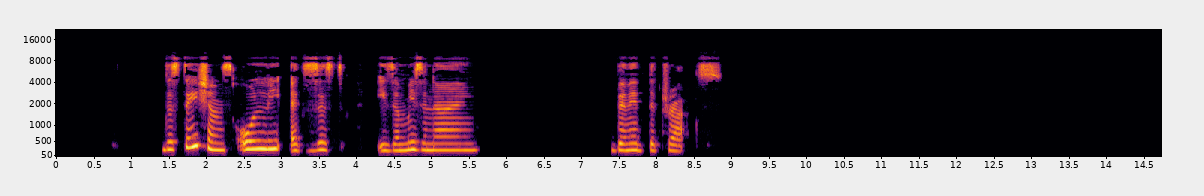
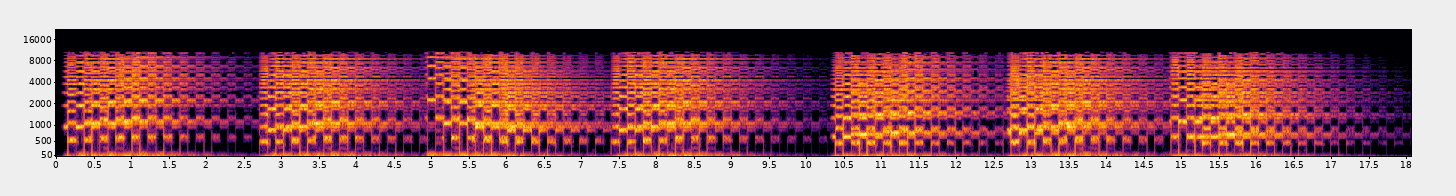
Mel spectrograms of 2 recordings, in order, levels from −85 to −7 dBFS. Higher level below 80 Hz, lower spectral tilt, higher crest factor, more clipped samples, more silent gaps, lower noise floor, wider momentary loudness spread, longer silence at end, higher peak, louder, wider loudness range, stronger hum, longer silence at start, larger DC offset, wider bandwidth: second, -72 dBFS vs -28 dBFS; first, -2 dB/octave vs 0.5 dB/octave; first, 22 dB vs 14 dB; neither; first, 3.92-3.99 s, 4.13-4.27 s, 5.72-7.38 s, 8.46-8.52 s vs none; first, under -90 dBFS vs -52 dBFS; second, 14 LU vs 18 LU; first, 5.9 s vs 1 s; about the same, 0 dBFS vs 0 dBFS; second, -18 LUFS vs -11 LUFS; first, 11 LU vs 2 LU; neither; first, 1.45 s vs 0.1 s; neither; second, 9.6 kHz vs 11 kHz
